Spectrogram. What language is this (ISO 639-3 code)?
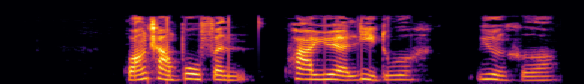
zho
